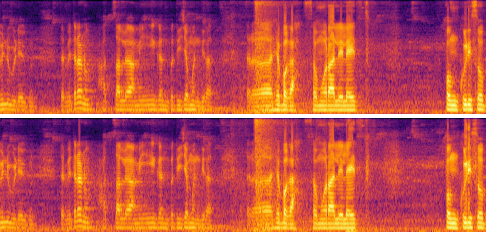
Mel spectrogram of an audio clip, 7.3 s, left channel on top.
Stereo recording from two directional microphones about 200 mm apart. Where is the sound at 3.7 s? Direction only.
40° left (ahead or behind).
